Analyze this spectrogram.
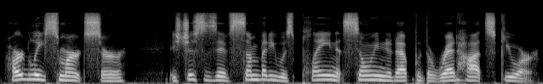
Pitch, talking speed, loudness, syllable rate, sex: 185 Hz, 210 wpm, -17 LUFS, 5.0 syllables/s, female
